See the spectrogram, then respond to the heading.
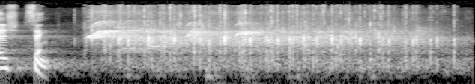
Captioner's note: audience applauds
